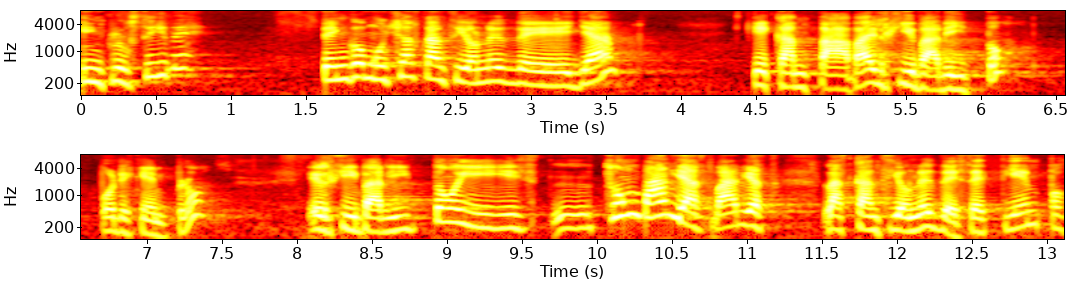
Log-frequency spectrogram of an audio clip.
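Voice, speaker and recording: Speaking at a very slow pace with long, frequent pauses, a woman uses a medium pitch and lively intonation. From Mexico, Jalisco (Atotonilco el Alto). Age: 80s+. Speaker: interview guest recounting her life. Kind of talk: interview, life-story reminiscence. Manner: halting, with fillers and repetitions.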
